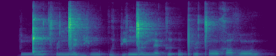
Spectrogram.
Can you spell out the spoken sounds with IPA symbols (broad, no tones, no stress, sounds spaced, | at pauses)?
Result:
ŋ͡ǃ o t͡sʼ ə˞ ŋ͡ǀ ɛ bʲ æ ŋ o k u pʲ ɐ ŋ͡ǀ ə˞ n æ k ə ʔ o pʼ ə˞ tʼ ɔ x ə˞ ðˤ u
